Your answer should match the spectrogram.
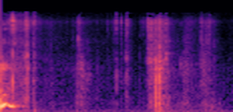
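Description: Paper pages of a ring binder being turned: a short dry rustle about one and a half seconds in, with a few faint ticks of paper around it.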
